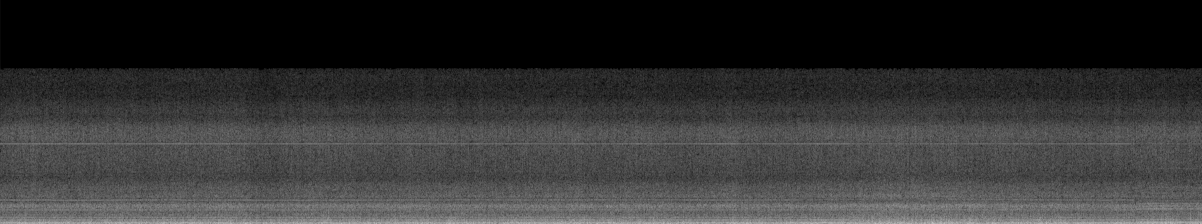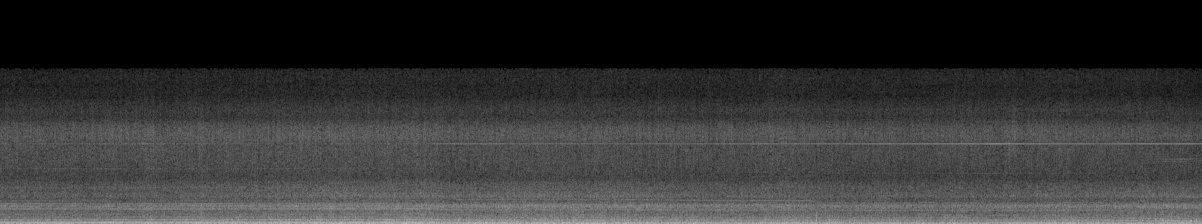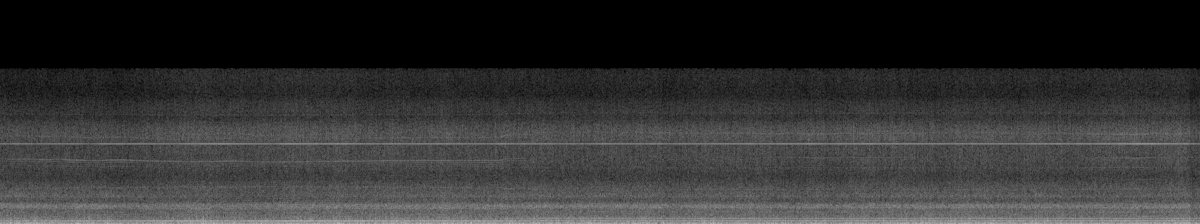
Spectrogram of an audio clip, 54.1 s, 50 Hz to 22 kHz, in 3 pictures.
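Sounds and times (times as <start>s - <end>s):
model airplane motor whining: 0.0s - 54.0s
wind rush: 0.0s - 54.0s.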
